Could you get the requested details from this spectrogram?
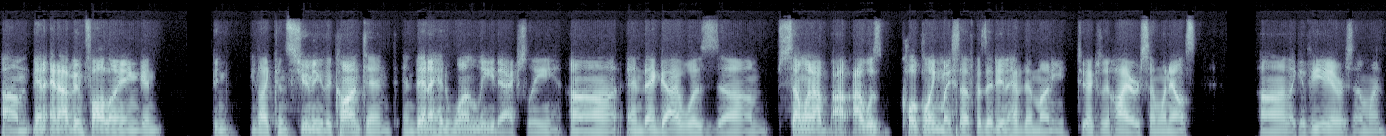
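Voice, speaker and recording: Fairly even intonation at a moderate pace, in an Israeli accent. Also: man, fairly low pitch for a man. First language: Hebrew. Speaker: real estate investor. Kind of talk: casual chat. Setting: video call. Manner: halting, many repeated words.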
